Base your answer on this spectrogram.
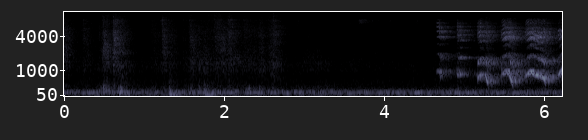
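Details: Six Labrador Retriever puppies from Sadie's litter play together in their indoor puppy play room. Soft scuffling and pawing come first, then a quick run of high, harmonic yips in the last second and a half, rising and falling in pitch.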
